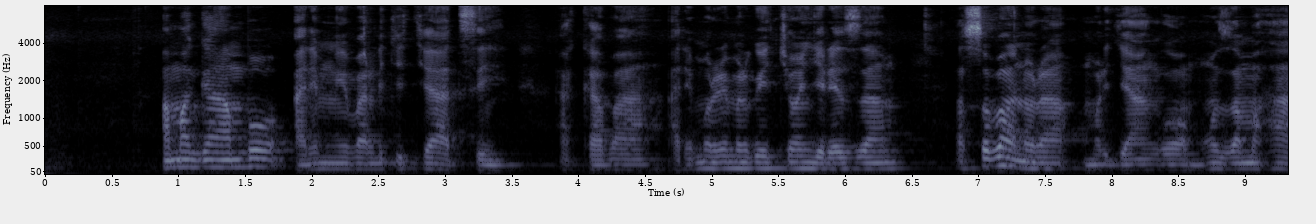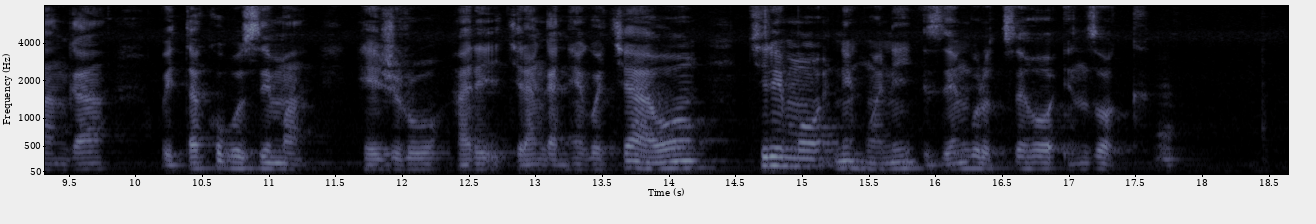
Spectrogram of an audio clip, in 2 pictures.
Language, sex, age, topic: Kinyarwanda, female, 18-24, health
